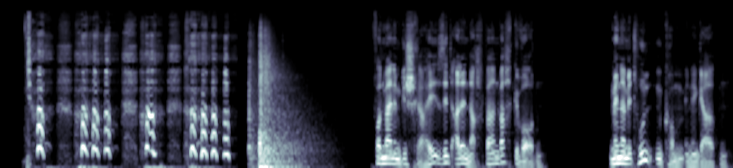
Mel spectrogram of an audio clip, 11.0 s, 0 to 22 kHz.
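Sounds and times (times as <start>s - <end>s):
person laughing in breathy rhythmic bursts: 0.4s - 3.6s
door slammed shut: 3.7s - 5.1s
speech: 5.6s - 8.2s, 9.2s - 10.9s.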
